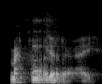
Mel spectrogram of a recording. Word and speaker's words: Mapinguari: Mapinguari is how it's pronounced.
